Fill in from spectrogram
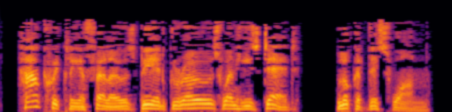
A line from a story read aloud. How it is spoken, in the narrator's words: the Sudeten remarked calmly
